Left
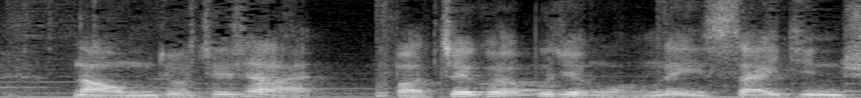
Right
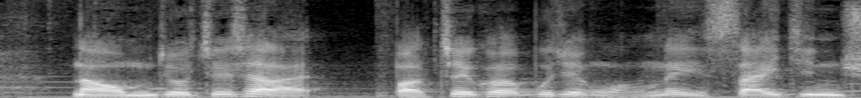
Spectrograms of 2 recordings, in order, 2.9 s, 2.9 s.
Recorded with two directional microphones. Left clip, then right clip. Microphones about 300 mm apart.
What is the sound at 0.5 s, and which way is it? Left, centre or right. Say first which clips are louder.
Speech: right 9 dB; centre.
